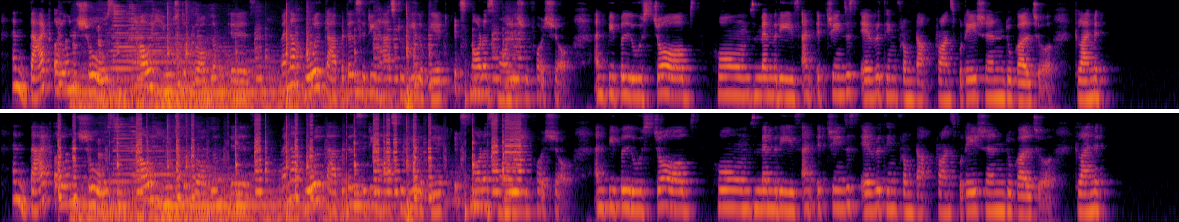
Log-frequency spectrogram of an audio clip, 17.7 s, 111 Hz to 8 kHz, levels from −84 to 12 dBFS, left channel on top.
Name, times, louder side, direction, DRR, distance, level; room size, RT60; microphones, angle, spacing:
voice 1, 0.2-1.7 2.0-3.7 4.2-6.6 7.0-10.4 10.8-16.5, left 2 dB, 70° left, 5 dB, 1.5 m, -24 dB
sound 1, 0.9-8.0, right 7 dB, 85° right, 0.4 m, -27 dB
sound 2, 1.0-6.2, equal, 50° left, 2.2 m, -25 dB
sound 3, 1.5-1.7 2.3-3.3 3.5-5.7 5.9-6.7, left 2 dB, 20° left, 0.5 m, -30 dB
17.0 x 7.2 x 2.6 m, 0.37 s
head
